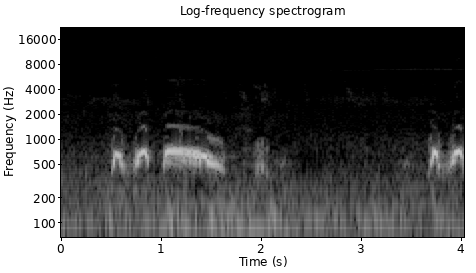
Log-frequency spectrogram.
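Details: A beautiful wild dove with dark black feathers coos a short phrase: two brief hollow notes, then one long drawn-out coo falling in pitch, a soft note after it, and two quick notes again at the end.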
